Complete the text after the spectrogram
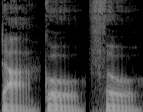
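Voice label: "takotho", concatenated syllables; Affixing experiment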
